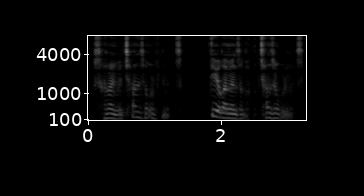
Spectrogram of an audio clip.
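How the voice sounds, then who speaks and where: A middle-aged man preaching with a husky, slightly breathy voice pitched a little high for a man. He tells his stories with animation and bursts into loud quoted shouts. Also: rapid-fire. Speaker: pastor. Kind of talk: sermon.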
